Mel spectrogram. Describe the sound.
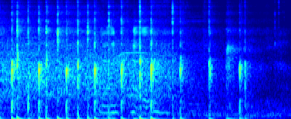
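Applause from a small group, a steady patter of sharp claps that thins out toward the end, with faint voices underneath.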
